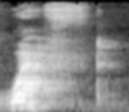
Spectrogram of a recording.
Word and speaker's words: weft: warp lines are called weft lines w-e-f-t rhymes with the word left and you are weaving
